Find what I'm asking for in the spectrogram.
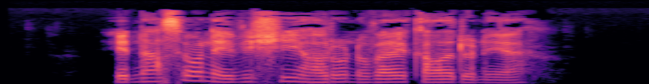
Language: Czech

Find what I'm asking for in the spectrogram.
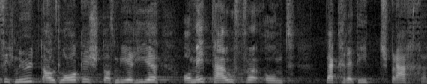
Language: Swiss German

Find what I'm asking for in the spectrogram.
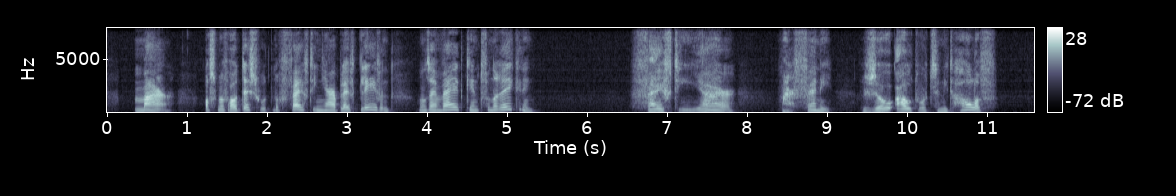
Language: Dutch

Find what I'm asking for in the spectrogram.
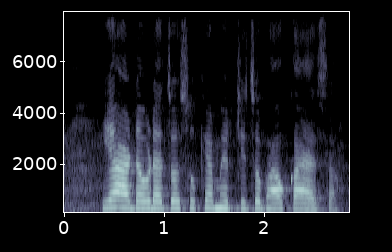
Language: Marathi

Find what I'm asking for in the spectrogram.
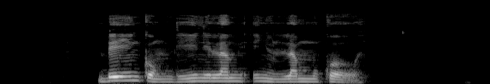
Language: Bankon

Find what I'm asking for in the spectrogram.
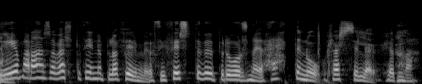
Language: Icelandic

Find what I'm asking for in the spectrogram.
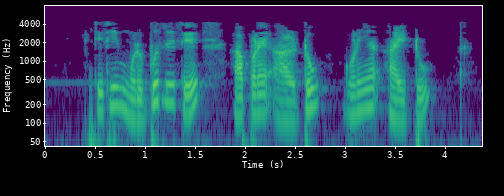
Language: Gujarati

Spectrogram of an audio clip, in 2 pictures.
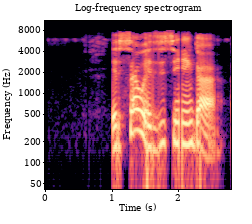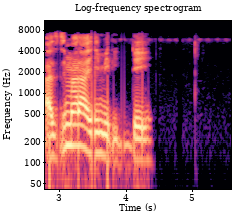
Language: Ganda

